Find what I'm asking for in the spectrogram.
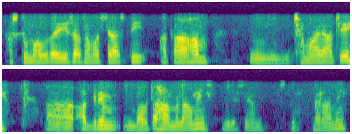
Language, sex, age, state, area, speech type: Sanskrit, male, 18-30, Uttar Pradesh, urban, conversation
